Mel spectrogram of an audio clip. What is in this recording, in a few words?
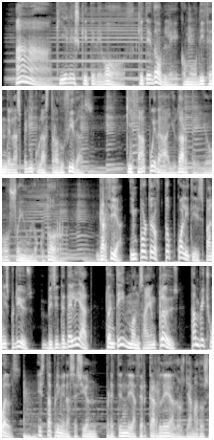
voice overs short samples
